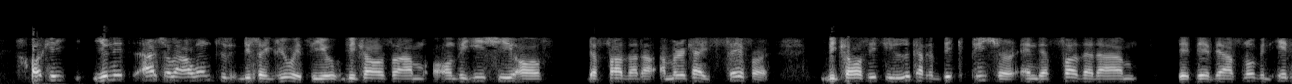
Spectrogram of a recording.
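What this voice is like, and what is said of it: Speaks with a noticeable accent. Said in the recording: “as you can hear from my accent, I might not be able to say it”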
